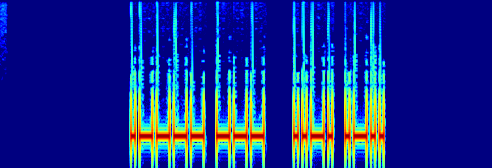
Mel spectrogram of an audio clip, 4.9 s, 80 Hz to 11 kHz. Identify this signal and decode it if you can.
Morse code, heard as a keyed tone, about 28 wpm, 700 Hz. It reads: 1O FL
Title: Winter Field Day Exchanges 28wpm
